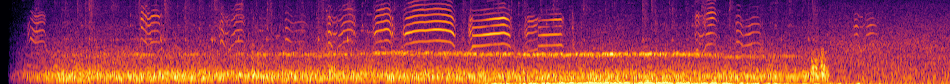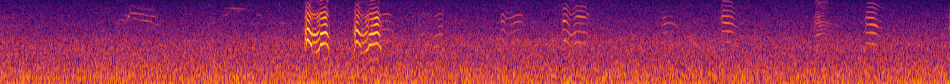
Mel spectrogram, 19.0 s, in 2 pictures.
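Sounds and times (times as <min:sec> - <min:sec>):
faint steady hum: 0:02.8 - 0:10.0
low rumble: 0:04.4 - 0:09.7.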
